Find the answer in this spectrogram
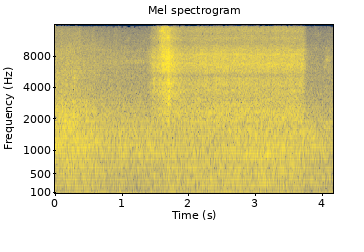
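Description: Steady street traffic noise, with a short hiss about one and a half seconds in.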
